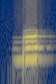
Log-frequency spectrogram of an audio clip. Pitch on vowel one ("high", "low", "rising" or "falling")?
high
